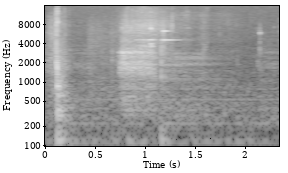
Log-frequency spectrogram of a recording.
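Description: Small metal tools and their plastic wrapping being handled: a sharp click near the start, then a brief rustle with a light metallic clink about a second in.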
